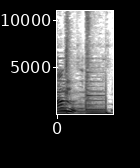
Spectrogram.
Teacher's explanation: अंग, इसे अनुनासिक कहते हैं, इसका उच्चारण नाक व गले दोनों से किया जाता है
